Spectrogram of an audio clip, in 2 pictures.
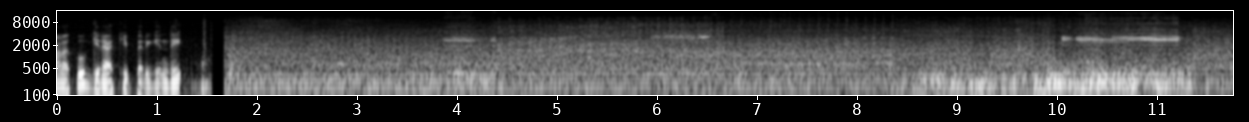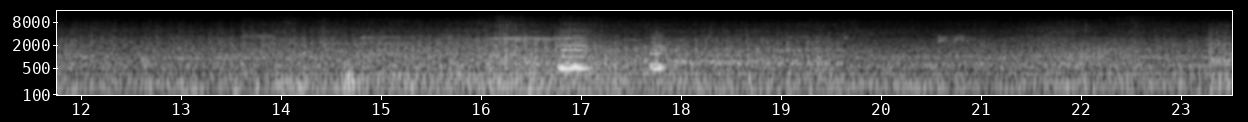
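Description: A motorcycle engine hums as it rides past.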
